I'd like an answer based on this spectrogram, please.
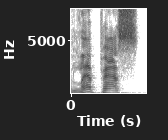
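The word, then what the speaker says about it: Lampasas: Um, and the Lampass, that's how you say it, Lampassis River and the Guadalupe rivers rose over 30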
